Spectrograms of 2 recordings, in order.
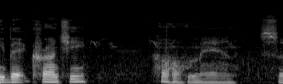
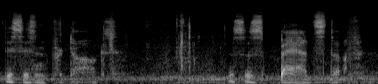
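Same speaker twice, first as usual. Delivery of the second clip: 1 hushed teasing; 3 semitones lower, 6 dB quieter than usual. Real, not acted. Teasing dog, low hushed voice.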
